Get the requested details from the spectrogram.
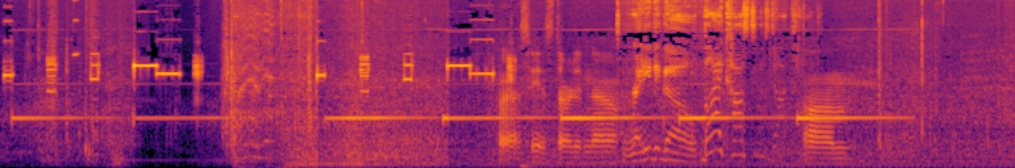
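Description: A car's warning chime beeps steadily over and over.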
